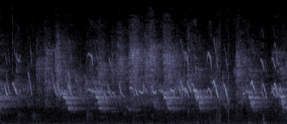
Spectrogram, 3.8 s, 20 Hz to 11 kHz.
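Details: Chicks at day 14, let out while their brooder is cleaned and fed mealworms; steady flock of shrill, downward-slurred peeps overlapping without pause.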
